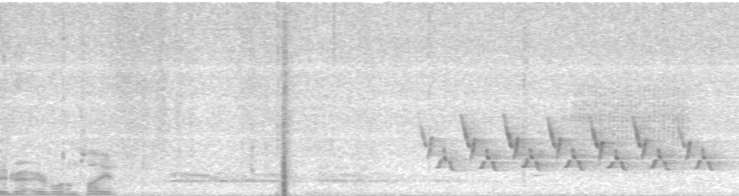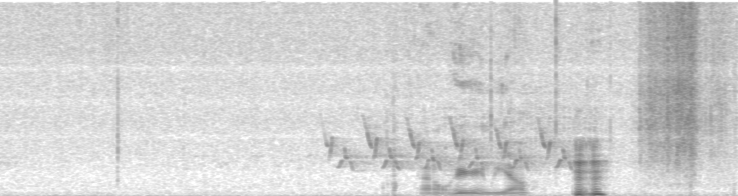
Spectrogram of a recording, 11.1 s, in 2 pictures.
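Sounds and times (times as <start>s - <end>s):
bird chirping: 1.3s - 5.6s, 7.2s - 10.2s.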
